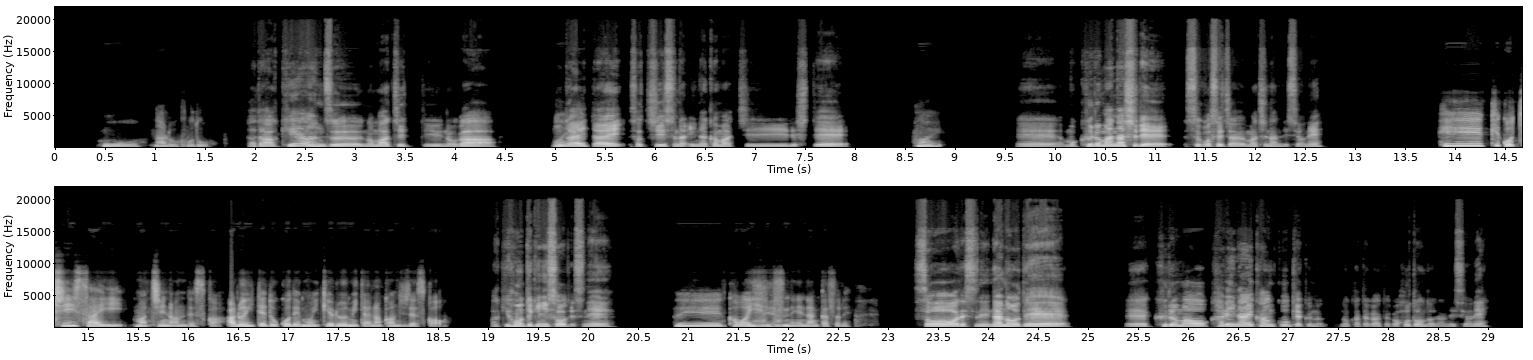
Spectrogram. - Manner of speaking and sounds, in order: laughing while speaking: "可愛いですね"
- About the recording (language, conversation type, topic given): Japanese, podcast, 自然の中で最も感動した体験は何ですか？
